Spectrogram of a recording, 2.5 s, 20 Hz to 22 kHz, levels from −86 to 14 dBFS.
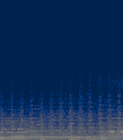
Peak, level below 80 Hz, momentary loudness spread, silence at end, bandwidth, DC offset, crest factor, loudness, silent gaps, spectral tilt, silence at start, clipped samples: -22 dBFS; -52 dBFS; 3 LU; 0 s; 10.5 kHz; under 0.1%; 14 dB; -38 LUFS; none; -6.5 dB/octave; 0 s; under 0.1%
